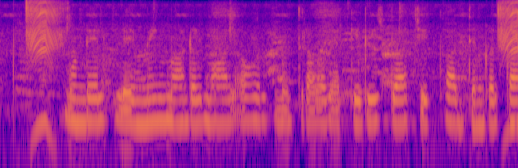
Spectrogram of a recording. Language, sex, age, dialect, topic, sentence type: Hindi, female, 25-30, Marwari Dhudhari, banking, statement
